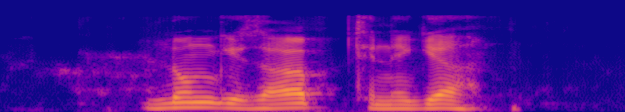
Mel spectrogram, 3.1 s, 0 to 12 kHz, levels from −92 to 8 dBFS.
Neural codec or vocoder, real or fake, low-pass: codec, 16 kHz, 4 kbps, X-Codec, HuBERT features, trained on LibriSpeech; fake; 7.2 kHz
